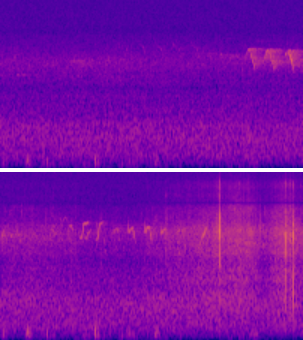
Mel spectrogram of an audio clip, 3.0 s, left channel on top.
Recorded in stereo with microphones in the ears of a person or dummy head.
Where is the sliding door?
I don't hear a sliding door.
